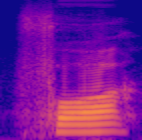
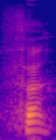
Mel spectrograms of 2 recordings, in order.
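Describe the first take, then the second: First: The word has a full, clear vowel. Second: The vowel is reduced to a weak schwa. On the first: "First the strong form" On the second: "then the weak form"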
